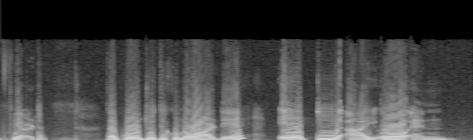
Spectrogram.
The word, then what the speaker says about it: Pferd: তারপর হচ্ছে যদি কোনো ওয়ার্ডে পিএফ একসাথে থাকে তাহলে এর উচ্চারণ হবে ফ এর মতো, যেমন ফেয়ার্ড, PFERD, ফেয়ার্ড।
